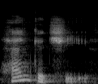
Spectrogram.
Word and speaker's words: handkerchief: And not only in Wednesday, but also in words like handsome or handkerchief. It is also silent.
